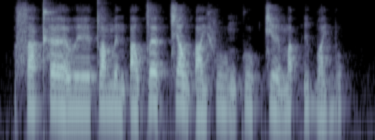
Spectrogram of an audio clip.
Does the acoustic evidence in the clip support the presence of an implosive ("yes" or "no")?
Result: no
